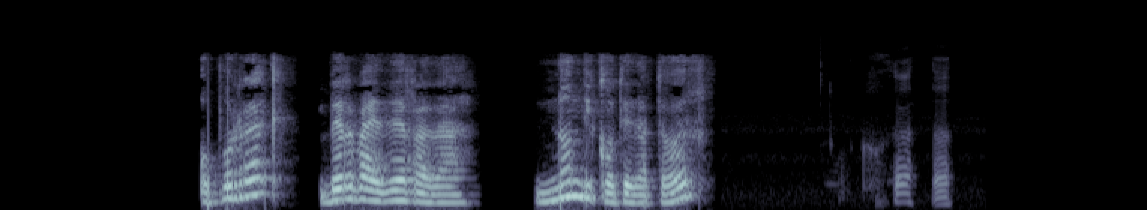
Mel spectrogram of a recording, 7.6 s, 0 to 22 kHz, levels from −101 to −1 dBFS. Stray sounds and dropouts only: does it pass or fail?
fail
